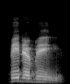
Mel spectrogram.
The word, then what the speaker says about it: Benavidez: I forget how to pronounce it. Bidavo. It's Benavidez.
